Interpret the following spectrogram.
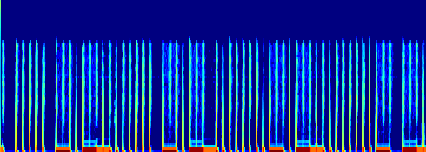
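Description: Eurorack modular synthesizer jam: a short phrase of pure-sounding synth notes stepping up in pitch, followed by a fast run of clicky electronic percussion hits, the pattern repeating about every second and a half.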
